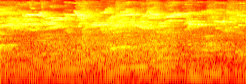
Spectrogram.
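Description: An Oriental magpie-robin pours out a loud, dense run of high, varied whistles and harsh chattering notes, with other birds possibly singing close behind.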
